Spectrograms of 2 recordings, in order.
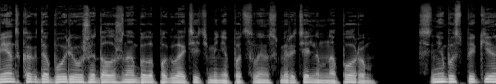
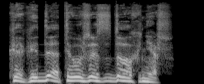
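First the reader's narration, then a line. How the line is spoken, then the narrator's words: Furious inhuman hiss. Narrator (Russian): яростно прошипел Кирк, дыхнув мне в лицо, ведь парень не сам уже мало чем напоминал человека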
